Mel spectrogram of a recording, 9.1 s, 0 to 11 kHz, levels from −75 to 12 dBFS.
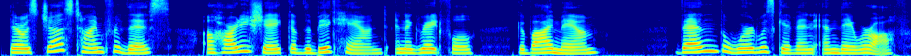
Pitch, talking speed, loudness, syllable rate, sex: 225 Hz, 185 wpm, -18 LUFS, 4.9 syllables/s, female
